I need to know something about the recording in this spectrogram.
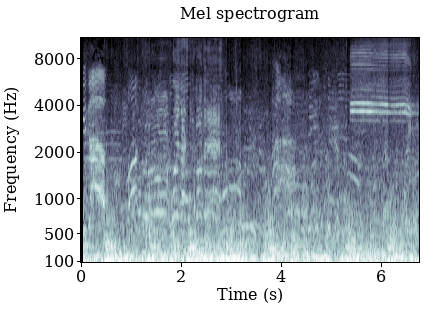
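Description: A crowd of men chant and shout together loudly outdoors.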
